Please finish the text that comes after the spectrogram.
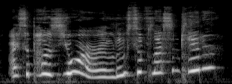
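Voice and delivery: a delighted tiny principal; Nezu voice. Acted.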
